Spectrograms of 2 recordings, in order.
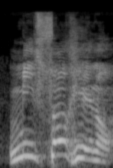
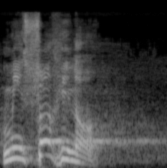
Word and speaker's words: misógino: no dice más nada misógino misógino con acento en la primera voz misógino que odia las mujeres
